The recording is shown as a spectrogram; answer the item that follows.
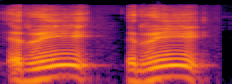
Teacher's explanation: یہاں پر لکھا ہے امالہ، زبر کو زیر کی طرف اور الف کو یا کی طرف مائل کر کے پڑھنے کو امالہ کہتے ہیں۔ امالہ کی راء کو اردو کے لفظ قطرے کی راء کی طرح پڑھیں گے، یعنی ری نہیں بلکہ رے پڑھیں گے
